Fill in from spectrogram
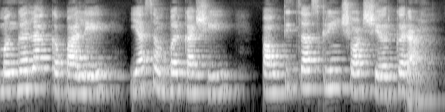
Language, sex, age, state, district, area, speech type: Marathi, female, 18-30, Maharashtra, Akola, urban, read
